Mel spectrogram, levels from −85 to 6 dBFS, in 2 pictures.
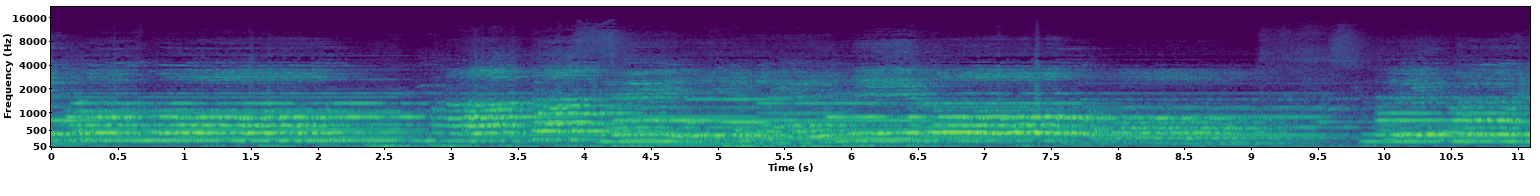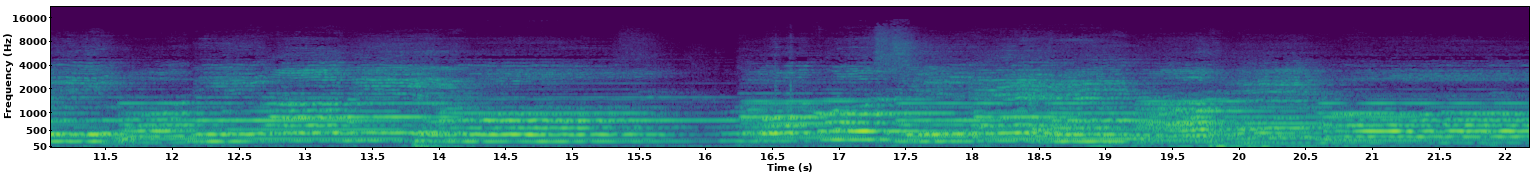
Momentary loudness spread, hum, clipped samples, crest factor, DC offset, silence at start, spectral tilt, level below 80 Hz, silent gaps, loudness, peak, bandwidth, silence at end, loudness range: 8 LU; none; under 0.1%; 16 dB; under 0.1%; 0 s; -7 dB/octave; -36 dBFS; none; -18 LUFS; -2 dBFS; 10.5 kHz; 0 s; 3 LU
